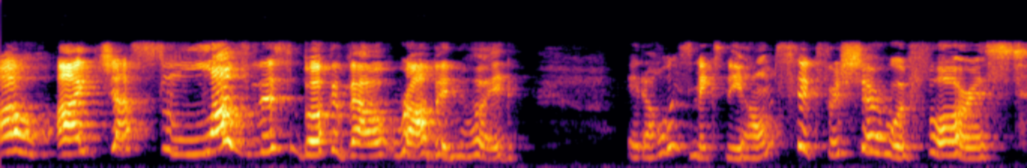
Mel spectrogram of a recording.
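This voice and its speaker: A put-on character voice, female-sounding and extremely high, drawling at a moderate pace. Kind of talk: 1940s radio acting. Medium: stage play. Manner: genteel, drawling exclamations.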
